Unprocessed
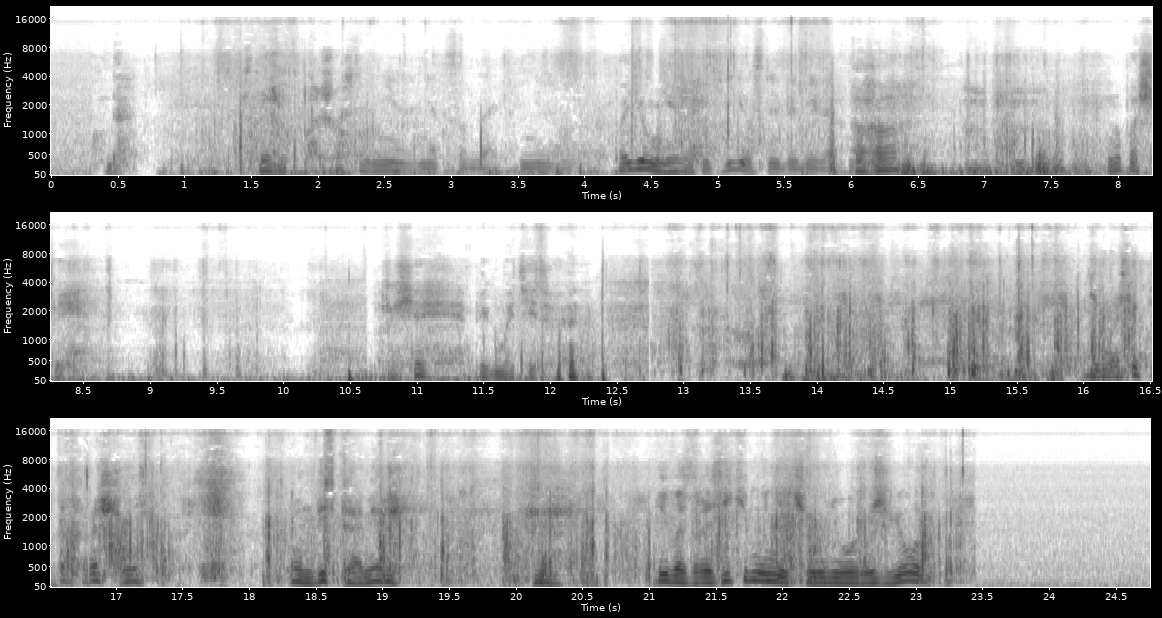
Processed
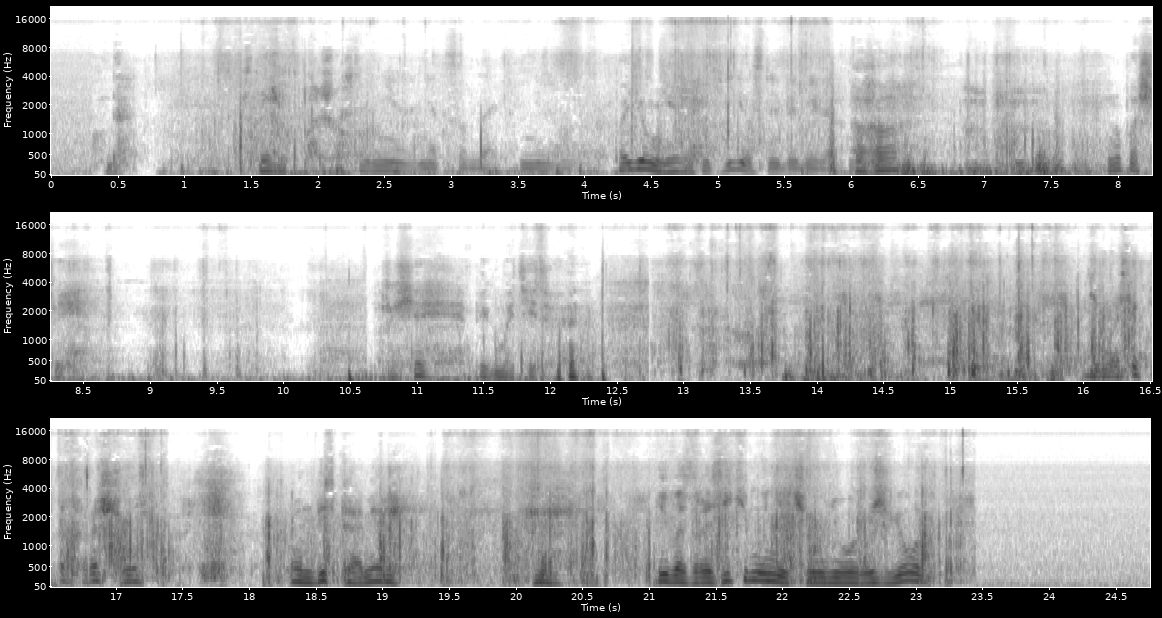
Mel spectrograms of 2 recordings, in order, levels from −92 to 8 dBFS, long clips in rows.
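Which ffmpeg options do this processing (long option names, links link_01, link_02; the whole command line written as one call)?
ffmpeg -i in.wav -filter_complex "[0:a]asplit=3[link_01][link_02][link_03];[link_01]afade=type=out:start_time=17.38:duration=0.02[link_04];[link_02]aemphasis=mode=reproduction:type=75fm,afade=type=in:start_time=17.38:duration=0.02,afade=type=out:start_time=19.44:duration=0.02[link_05];[link_03]afade=type=in:start_time=19.44:duration=0.02[link_06];[link_04][link_05][link_06]amix=inputs=3:normalize=0" out.wav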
